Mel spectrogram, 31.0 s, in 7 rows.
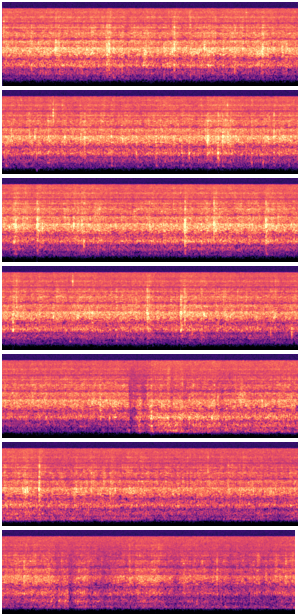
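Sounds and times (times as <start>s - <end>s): raindrops ticking on a surface: 0.0s - 31.0s
steady rain hissing: 0.0s - 31.0s.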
